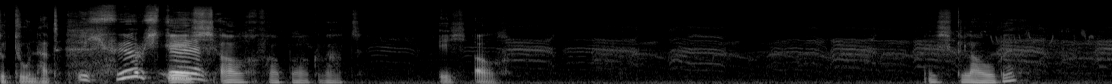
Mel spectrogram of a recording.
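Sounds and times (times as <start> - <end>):
speech: 0.0 - 3.7, 4.4 - 5.2, 9.3 - 10.4
ravens cawing: 3.6 - 11.1.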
